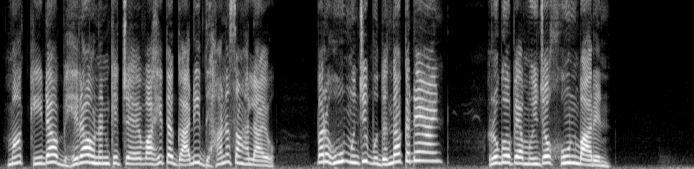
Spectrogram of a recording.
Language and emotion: Sindhi, angry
